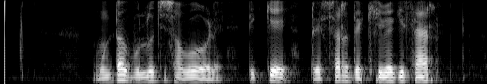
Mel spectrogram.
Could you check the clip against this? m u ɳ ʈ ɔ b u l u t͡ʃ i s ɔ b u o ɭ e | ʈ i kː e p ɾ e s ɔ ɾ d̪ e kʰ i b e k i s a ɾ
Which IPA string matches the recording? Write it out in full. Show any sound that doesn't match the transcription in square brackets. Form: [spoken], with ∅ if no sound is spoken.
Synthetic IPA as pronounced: m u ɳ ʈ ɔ b u l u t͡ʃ i s ɔ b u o ɭ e | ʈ i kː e p ɾ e s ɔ ɾ d̪ e kʰ i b e k i s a ɾ

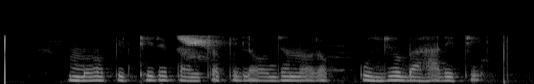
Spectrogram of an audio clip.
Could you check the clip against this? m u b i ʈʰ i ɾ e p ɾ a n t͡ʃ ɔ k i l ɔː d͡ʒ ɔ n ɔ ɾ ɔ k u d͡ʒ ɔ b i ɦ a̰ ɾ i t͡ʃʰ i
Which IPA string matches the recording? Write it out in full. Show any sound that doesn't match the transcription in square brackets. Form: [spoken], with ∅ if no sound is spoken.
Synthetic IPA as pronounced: m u [p] i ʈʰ i ɾ e p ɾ a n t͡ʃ ɔ k i l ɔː d͡ʒ ɔ n ɔ ɾ ɔ k u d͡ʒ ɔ b [a] ɦ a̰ ɾ i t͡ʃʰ i

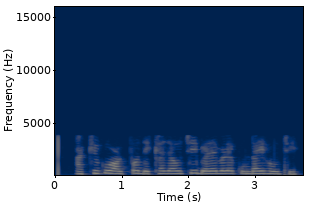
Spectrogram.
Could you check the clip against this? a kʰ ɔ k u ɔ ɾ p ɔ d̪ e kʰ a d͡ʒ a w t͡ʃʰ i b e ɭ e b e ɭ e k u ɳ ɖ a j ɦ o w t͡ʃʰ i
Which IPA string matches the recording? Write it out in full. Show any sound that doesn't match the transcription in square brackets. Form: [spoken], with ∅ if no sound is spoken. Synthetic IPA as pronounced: a kʰ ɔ k u ɔ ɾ p ɔ d̪ e kʰ a d͡ʒ a w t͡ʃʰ i b e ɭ e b e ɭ e k u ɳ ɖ a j ɦ o w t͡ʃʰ i

